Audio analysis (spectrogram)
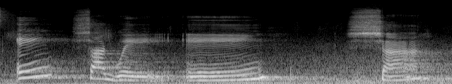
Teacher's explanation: na palavra enxaguei eu tenho três sons vocálicos em uma sílaba. E a sequência deles é semivogal, vogal e semivogal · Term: tritongo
